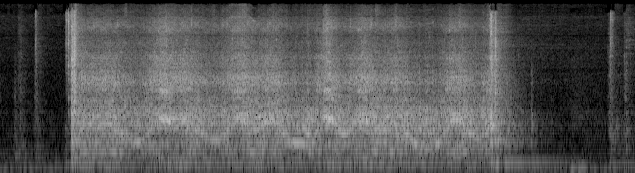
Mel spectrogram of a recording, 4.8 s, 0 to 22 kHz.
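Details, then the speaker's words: 1970 Chrysler Imperial, 440 big block, parked since 1993, after new ignition parts and fed from a gas can; slow labouring crank about 2.5 beats per second for three seconds without firing; weak starter, to be replaced. "tried starting this it makes a little bit of a noise"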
